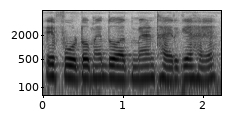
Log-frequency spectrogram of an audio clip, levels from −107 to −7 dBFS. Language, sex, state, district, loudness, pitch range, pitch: Hindi, female, Telangana, Hyderabad, -15 LUFS, 160-170 Hz, 170 Hz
